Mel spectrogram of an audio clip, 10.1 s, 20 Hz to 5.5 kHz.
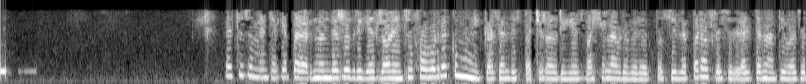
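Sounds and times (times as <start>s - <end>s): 
voicemail beep tone: 0.0s - 0.5s
speech: 2.8s - 10.0s.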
